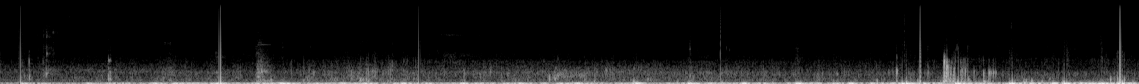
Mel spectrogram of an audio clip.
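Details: Stomach growling after drinking cider: continuous low rumbling and gurgling with scattered clicks; ordinary borborygmi.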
